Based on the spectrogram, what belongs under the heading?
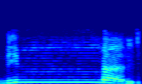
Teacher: أقول لك هذه الغنة التي سمعتيها هي غنة الميم وليست غنة النون، فبهذا أضغمت النون من حيث ذاتها وصوتها ومن حيث صفتها التي هي الغنة، أضغمت كلها في الميم، أما الغنة التي نسمعها هذه من مارج هي غنة الميم، انتهى.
